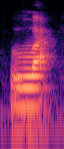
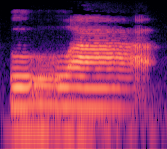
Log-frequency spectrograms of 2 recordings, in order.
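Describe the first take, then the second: First: The word is said fast, sounds joined. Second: The word is said slowly, sounds stretched.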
